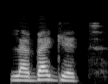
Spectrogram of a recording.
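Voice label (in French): "la baguette", French; desayuno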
